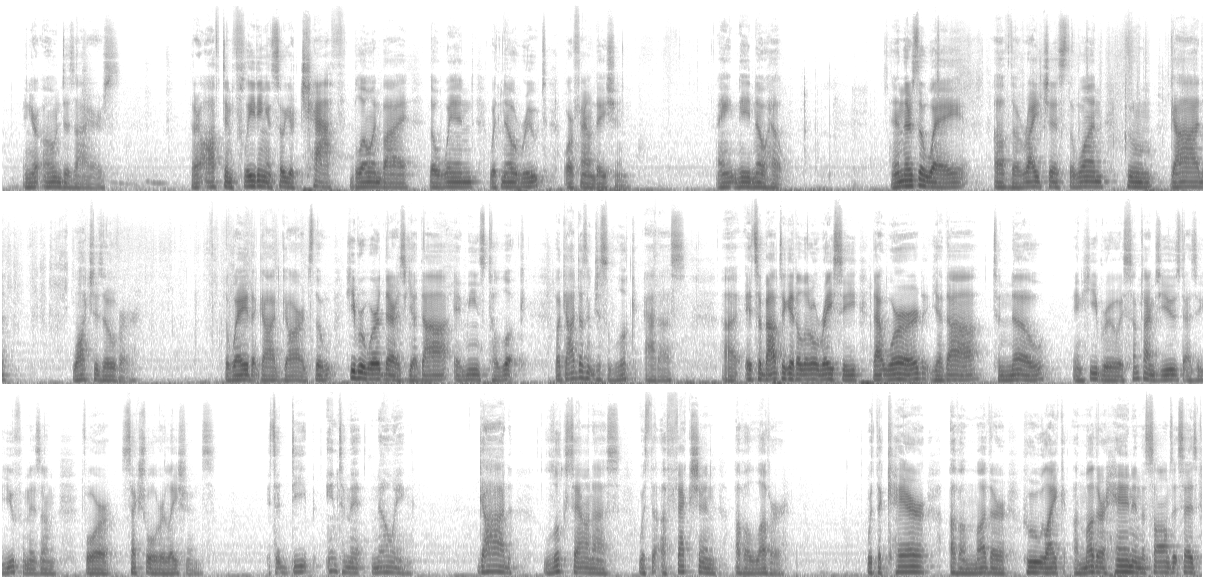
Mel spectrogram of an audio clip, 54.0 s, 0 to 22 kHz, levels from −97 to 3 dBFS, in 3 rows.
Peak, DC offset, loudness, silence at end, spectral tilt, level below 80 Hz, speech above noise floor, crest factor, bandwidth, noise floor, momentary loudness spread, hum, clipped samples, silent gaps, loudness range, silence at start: -20 dBFS; under 0.1%; -39 LUFS; 0 s; -6.5 dB/octave; -54 dBFS; 26 dB; 18 dB; 17.5 kHz; -64 dBFS; 15 LU; none; under 0.1%; none; 8 LU; 0.1 s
